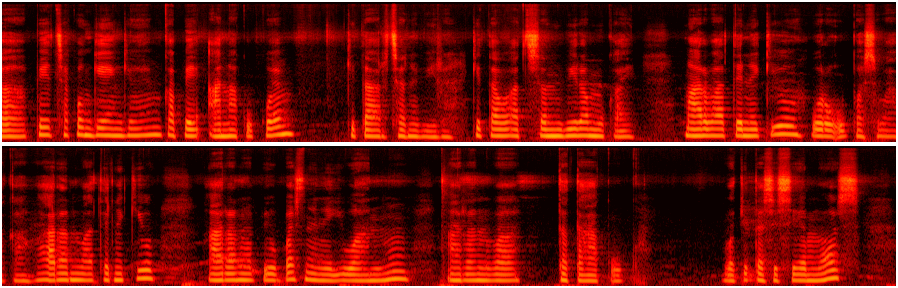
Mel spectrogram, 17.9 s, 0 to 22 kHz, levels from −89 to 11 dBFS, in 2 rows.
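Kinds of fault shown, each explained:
No technical faults can be heard in this recording.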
